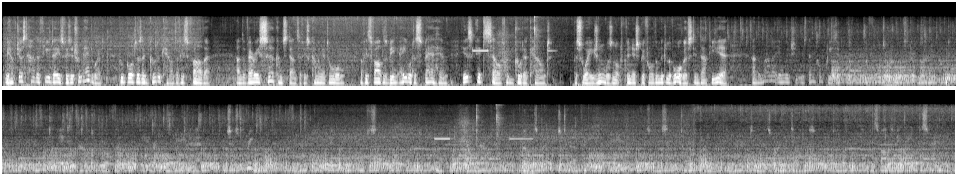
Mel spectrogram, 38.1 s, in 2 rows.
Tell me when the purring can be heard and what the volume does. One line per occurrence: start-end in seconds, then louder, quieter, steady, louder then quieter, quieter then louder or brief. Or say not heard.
16.6-38.0 steady.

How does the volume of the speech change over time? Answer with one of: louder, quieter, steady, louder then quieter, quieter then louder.
quieter.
